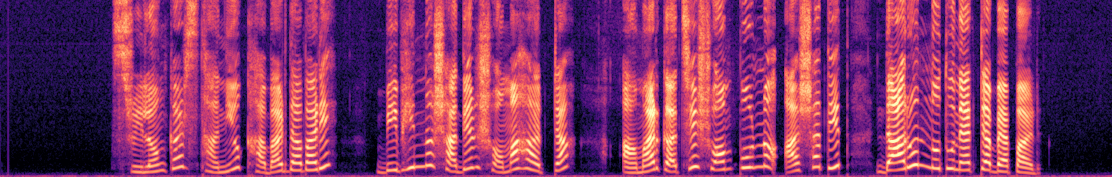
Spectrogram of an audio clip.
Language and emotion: Bengali, surprised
